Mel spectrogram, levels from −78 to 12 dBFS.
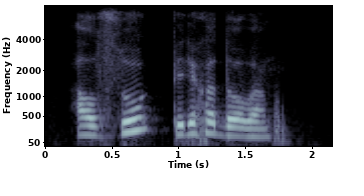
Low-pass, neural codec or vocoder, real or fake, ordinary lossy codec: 7.2 kHz; none; real; Opus, 16 kbps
